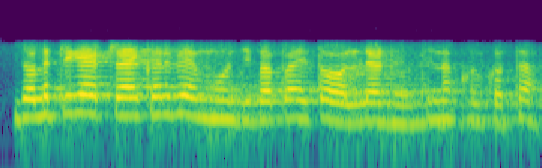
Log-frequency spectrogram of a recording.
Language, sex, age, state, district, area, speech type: Odia, female, 60+, Odisha, Boudh, rural, conversation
